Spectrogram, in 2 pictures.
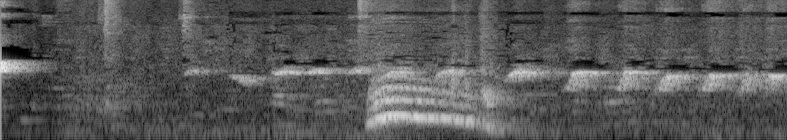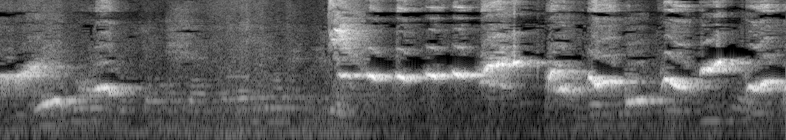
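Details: White-rumped shama of the blorok variety with a varied song: steady whistled notes, a low descending cooing sound, a stuttering series, then after a pause a burst of fast bright whistles and warbles.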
